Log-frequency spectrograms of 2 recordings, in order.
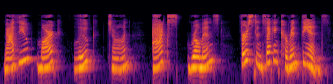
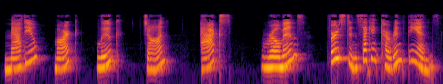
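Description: First: The list is recited at a faster pace. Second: The list is recited at a slower pace.

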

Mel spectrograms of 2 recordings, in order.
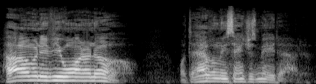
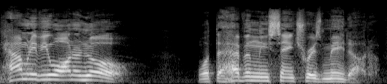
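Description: First: It is said in a deep, husky voice. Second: It is said in the speaker's normal voice.

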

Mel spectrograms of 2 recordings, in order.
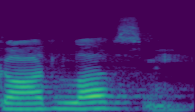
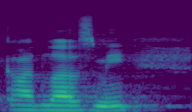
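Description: First: It is said strongly, with emphasis. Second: It is said in a weak, pitiful voice.

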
